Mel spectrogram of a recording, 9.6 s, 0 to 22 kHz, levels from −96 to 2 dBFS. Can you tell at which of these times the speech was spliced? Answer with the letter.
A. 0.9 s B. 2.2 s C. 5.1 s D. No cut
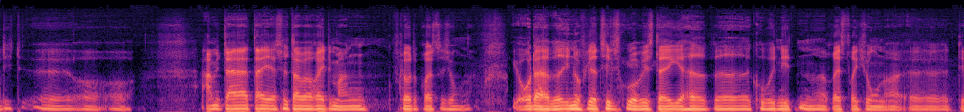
C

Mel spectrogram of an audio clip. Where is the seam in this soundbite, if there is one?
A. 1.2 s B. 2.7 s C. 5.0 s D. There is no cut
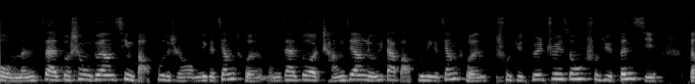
C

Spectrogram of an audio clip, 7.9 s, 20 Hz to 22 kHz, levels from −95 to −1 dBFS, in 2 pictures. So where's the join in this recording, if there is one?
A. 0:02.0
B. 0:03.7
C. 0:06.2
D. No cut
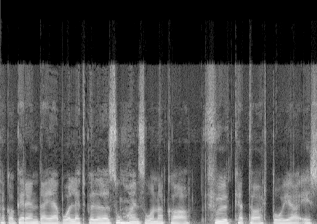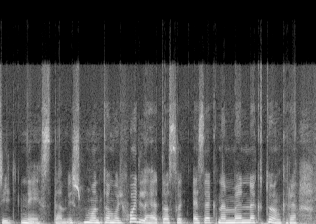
D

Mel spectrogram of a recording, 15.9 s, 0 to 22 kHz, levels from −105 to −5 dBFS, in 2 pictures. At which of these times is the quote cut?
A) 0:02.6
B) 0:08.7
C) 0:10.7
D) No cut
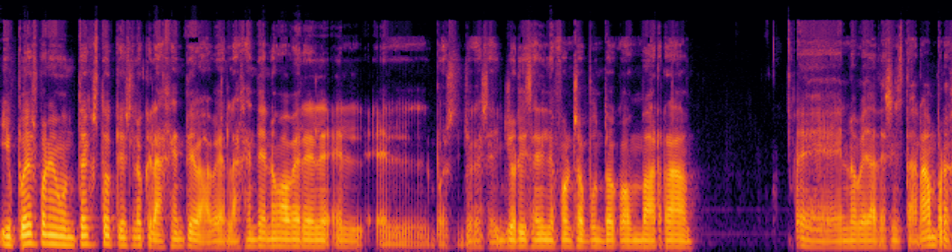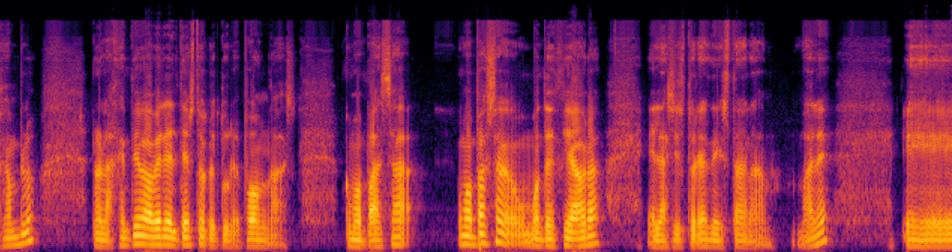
D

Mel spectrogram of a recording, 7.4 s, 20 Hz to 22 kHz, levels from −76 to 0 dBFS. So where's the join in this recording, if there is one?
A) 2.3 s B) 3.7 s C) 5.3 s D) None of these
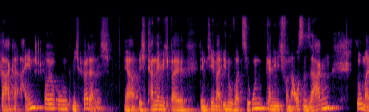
C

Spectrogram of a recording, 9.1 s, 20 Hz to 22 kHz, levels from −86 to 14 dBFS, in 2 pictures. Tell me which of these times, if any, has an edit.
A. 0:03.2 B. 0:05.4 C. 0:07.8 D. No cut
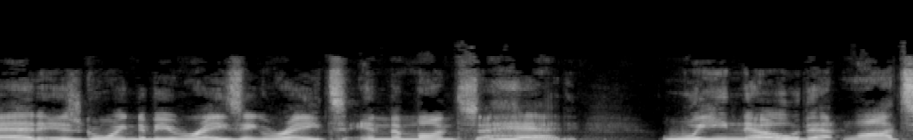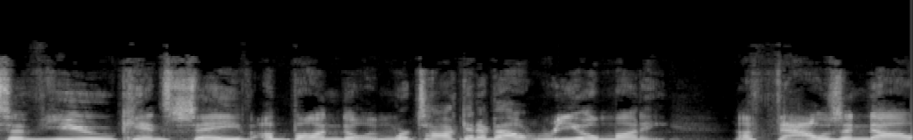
B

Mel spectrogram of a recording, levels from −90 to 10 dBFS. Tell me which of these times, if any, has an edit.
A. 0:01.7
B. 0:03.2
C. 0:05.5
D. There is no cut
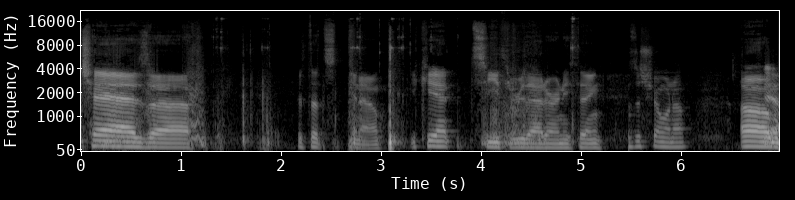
C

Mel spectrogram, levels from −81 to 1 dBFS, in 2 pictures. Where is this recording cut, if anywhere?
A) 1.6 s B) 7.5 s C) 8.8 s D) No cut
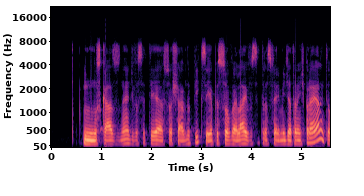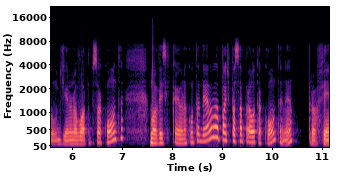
D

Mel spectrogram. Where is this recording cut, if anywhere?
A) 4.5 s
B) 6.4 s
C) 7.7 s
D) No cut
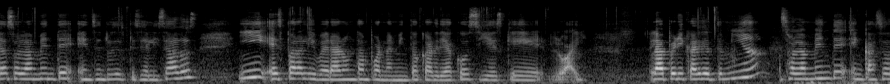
D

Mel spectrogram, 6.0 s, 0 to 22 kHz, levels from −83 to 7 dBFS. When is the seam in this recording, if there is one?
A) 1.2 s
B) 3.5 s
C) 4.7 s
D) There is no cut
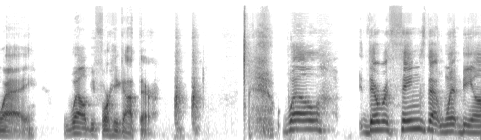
B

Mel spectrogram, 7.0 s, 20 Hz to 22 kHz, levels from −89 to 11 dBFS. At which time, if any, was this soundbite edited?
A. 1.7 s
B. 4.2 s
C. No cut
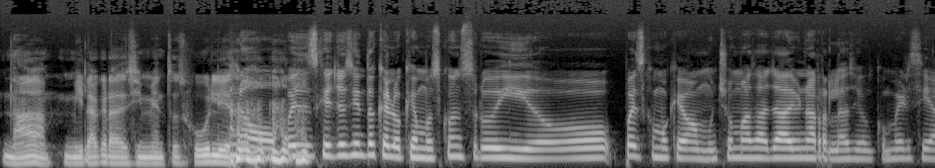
A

